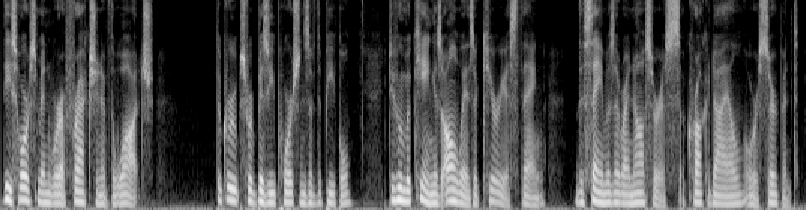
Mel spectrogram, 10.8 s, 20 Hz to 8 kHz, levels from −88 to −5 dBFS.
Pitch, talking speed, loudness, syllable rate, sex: 130 Hz, 195 wpm, -19 LUFS, 5.9 syllables/s, female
